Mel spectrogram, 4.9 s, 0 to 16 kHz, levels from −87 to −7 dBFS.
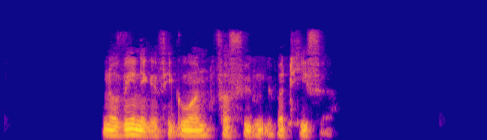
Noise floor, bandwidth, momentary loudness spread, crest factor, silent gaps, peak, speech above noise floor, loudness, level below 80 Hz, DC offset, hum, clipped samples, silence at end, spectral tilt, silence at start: under -90 dBFS; 7.8 kHz; 10 LU; 20 dB; none; -4 dBFS; over 69 dB; -22 LUFS; -42 dBFS; under 0.1%; none; under 0.1%; 1.6 s; -7 dB/octave; 1.05 s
